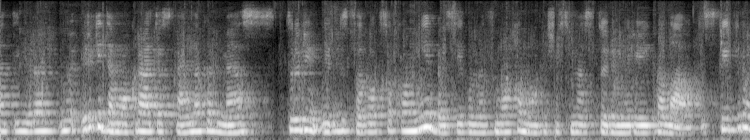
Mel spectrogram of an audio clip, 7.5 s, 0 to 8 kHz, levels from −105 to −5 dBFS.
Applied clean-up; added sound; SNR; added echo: neural separator model SepFormer DNS4.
